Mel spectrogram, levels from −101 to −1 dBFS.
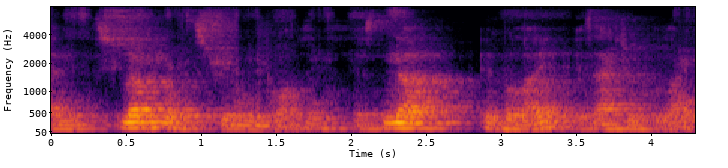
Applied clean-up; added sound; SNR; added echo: neural separator model SepFormer DNS4.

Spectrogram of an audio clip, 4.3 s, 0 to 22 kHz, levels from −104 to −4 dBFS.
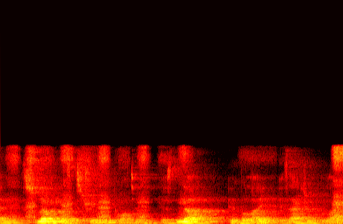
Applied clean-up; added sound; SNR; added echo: none; Dog; 18 dB; reverberation time 1.0 s.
